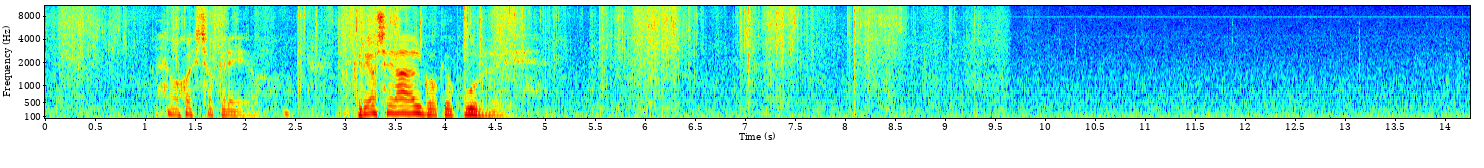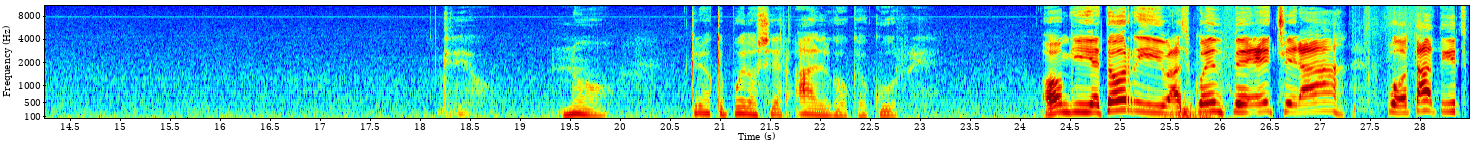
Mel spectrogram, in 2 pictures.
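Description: A man talks softly, close by.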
